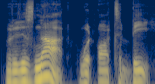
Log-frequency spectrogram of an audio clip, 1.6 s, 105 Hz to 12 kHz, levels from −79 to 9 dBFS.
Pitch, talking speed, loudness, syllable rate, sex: 100 Hz, 310 wpm, -16 LUFS, 6.2 syllables/s, male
